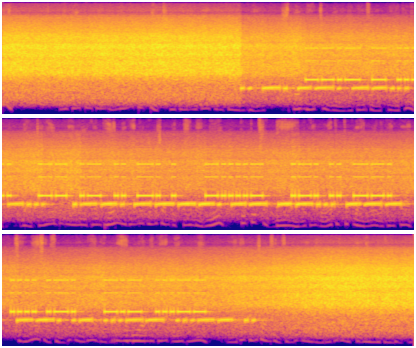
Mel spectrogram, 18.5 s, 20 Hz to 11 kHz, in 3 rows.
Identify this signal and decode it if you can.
Morse code, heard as two keyed tones, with radio static, room echo and speech in Thai. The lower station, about 22 wpm, 690 Hz: ING7B P9M7O GA33I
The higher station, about 22 wpm, 1000 Hz: QTH MAINE - RIG HR K3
